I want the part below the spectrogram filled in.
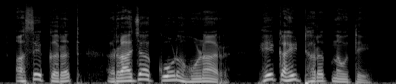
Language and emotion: Marathi, neutral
